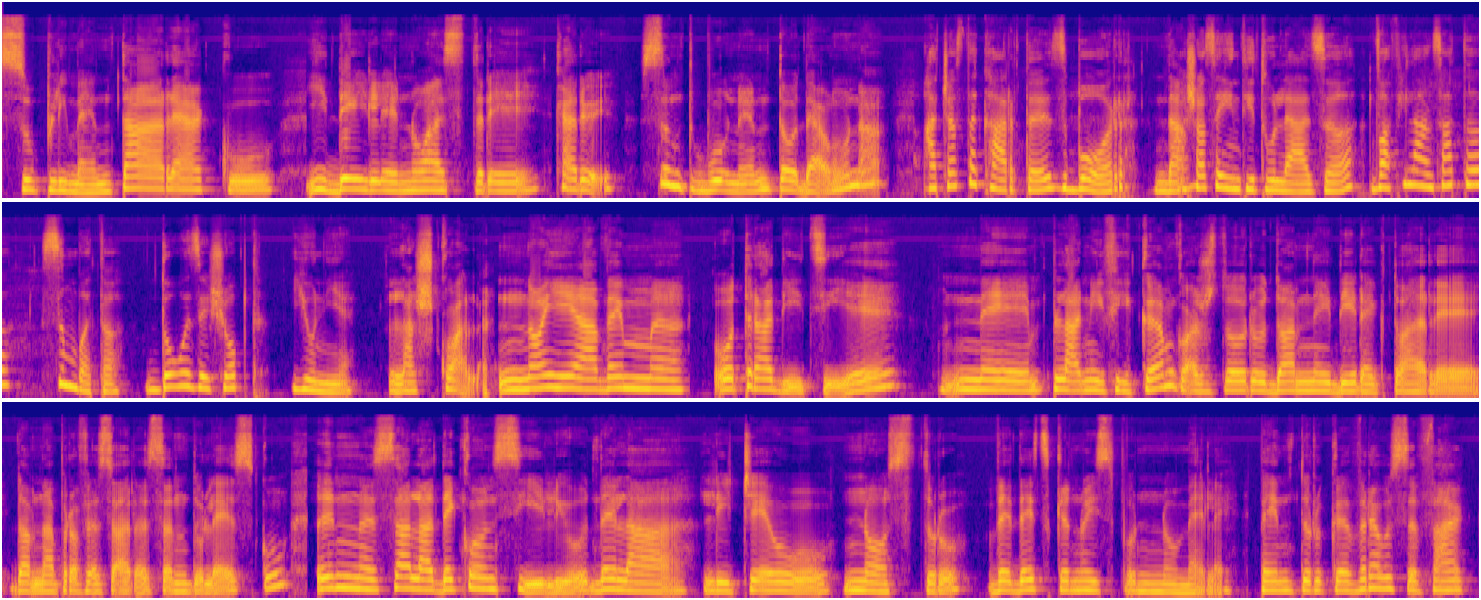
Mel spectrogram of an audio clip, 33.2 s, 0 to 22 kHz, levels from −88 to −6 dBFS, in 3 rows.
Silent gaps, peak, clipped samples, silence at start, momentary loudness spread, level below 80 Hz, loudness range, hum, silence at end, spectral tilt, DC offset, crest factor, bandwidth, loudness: none; -2 dBFS; under 0.1%; 0 s; 6 LU; -54 dBFS; 2 LU; none; 0.1 s; -4.5 dB/octave; under 0.1%; 16 dB; 16 kHz; -17 LUFS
